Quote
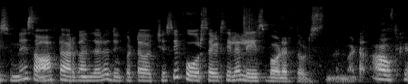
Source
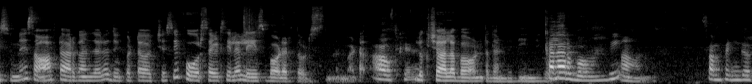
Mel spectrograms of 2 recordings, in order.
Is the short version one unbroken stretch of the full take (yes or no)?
yes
